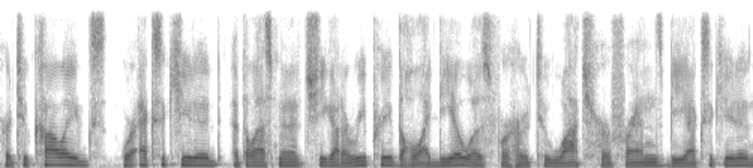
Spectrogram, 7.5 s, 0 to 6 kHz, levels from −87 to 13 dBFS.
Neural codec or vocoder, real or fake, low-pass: none; real; 5.4 kHz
